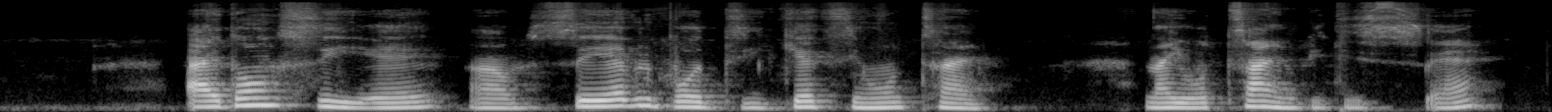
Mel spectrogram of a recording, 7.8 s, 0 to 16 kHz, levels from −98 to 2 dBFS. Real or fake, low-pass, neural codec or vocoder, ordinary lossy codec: real; 14.4 kHz; none; none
